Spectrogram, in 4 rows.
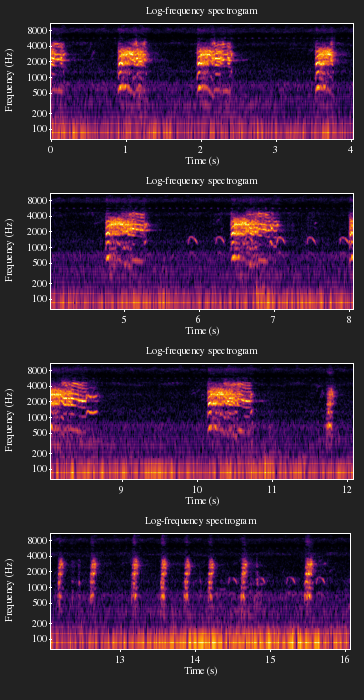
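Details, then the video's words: Squirrel in a backyard in Maryland, USA, calling loudly for over 45 minutes: harsh, raspy bursts repeated about every one and a half seconds, then a run of quick, sharp chips toward the end, over a steady low hum. "Squirrel Made Loud Sounds For Over 45 mins"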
